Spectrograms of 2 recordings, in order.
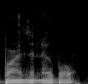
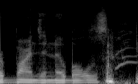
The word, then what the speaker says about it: Barnes & Noble: I'm more interested in Jonesy's pronunciation of Barnes & Noble. Or Barnes & Nobles. – Yeah. – Is it not Nobles? – I don't think it's Barnes & Nobles. It's definitely not Nobles, and I don't think it's Nobles.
